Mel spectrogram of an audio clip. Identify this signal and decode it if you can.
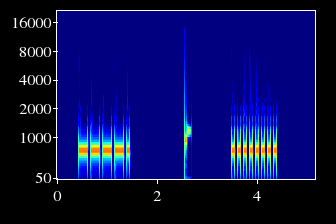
Morse code, heard as a keyed tone, about 21 wpm, 700 Hz. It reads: 9 <HH>
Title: Single Character (Letter:Number:Punctuation:Prosign) Alt 20wpm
